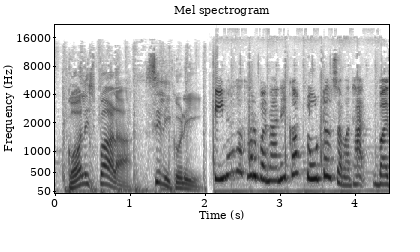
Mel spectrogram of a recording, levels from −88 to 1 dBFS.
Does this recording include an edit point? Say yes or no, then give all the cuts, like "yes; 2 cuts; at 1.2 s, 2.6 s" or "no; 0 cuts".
yes; 1 cut; at 2.0 s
